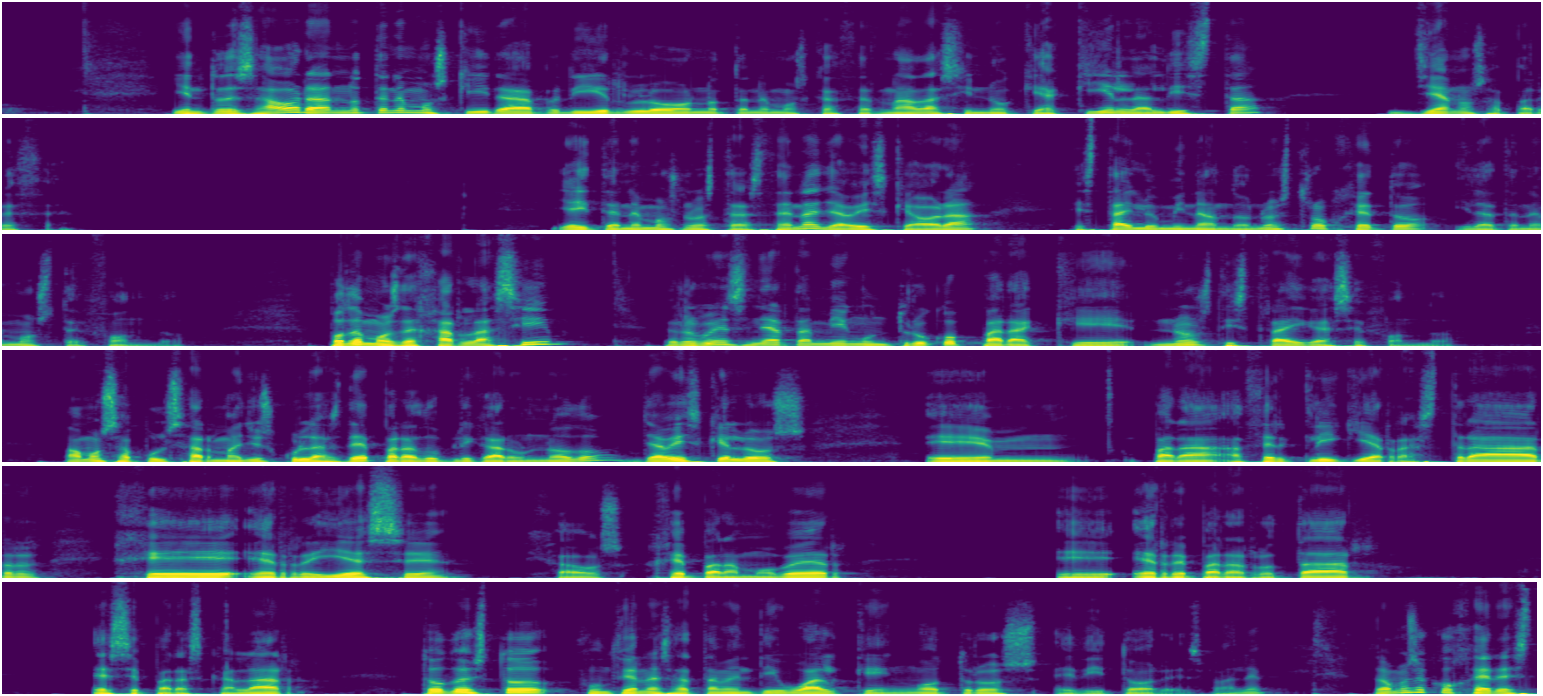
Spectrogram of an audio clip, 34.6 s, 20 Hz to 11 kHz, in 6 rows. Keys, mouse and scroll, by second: 3.6 click, 6.2 click, 7.8 middle click, 13.7 scroll down 1, 14.6 middle click, 15.2 click, 18.0 shift+d, 19.0 click, 19.4 middle click, 19.8 scroll up 1, 21.3 click, 24.5 shift+click, 24.9 g, 25.8 click, 26.1 click, 28.5 right click, 29.8 right click, 30.6 s, 30.6 right click, 31.7 click.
